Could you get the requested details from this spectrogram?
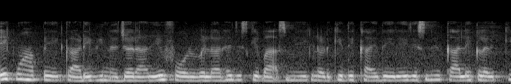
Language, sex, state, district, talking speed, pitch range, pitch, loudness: Hindi, female, Chhattisgarh, Raipur, 290 wpm, 180-205 Hz, 190 Hz, -16 LUFS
